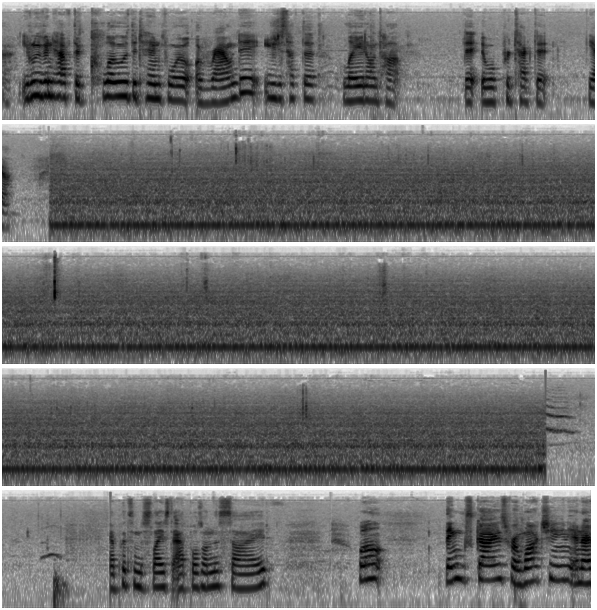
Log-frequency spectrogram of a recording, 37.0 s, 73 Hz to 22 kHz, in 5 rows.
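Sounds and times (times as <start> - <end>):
appliance motor hum: 8.0 - 29.0
even whirring: 8.0 - 29.0.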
